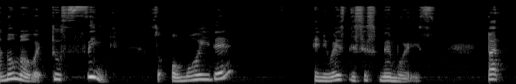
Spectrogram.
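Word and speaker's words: 思い出: pronunciation is the same omoide and the other one with hiragana like this well here it is written omohide but we pronounce omoide well i'm going to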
